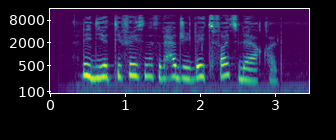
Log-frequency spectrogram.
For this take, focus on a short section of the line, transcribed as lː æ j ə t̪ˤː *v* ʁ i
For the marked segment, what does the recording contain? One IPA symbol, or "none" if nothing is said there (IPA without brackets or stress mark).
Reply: f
